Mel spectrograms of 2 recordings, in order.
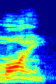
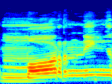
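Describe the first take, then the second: First: The r sound is softened, almost silent. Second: The r sound is said clearly and fully. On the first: The speaker calls it right. "The right pronunciation मॉर्निंग" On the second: The speaker calls it wrong. "मॉर्निंग नहीं"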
